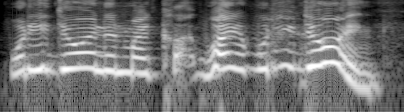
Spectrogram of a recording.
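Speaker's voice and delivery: very high-pitched, put-on outrage; hammed-up high indignant professor; mock scolding. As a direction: squawk it at a student in pretend disbelief. Professor scolds student in role-play.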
